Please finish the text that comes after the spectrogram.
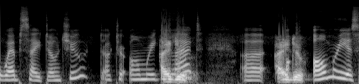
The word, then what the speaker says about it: Gillath: Omri Gillath? I do. Omri is spelled Omri, and his last name, like the beautiful resort town in Israel, Eilat, it's Gillath, Gillath, at the Department of Psychology, University of Kansas.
